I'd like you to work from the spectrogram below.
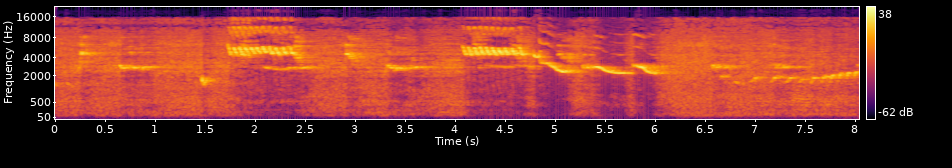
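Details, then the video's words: Medan white-rumped shama in full song, used as a lure for other shamas: scattered high buzzy bursts, short whistles and a rapid run of slurred notes, then a soft rising trill, over a steady hiss. "murai batu Medan. gacor door . cocok buat pancingan burung murai batu lain nya."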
